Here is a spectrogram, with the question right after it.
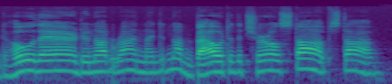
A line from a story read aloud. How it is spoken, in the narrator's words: Kewata cried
